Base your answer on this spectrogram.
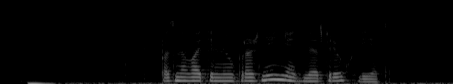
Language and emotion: Russian, neutral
